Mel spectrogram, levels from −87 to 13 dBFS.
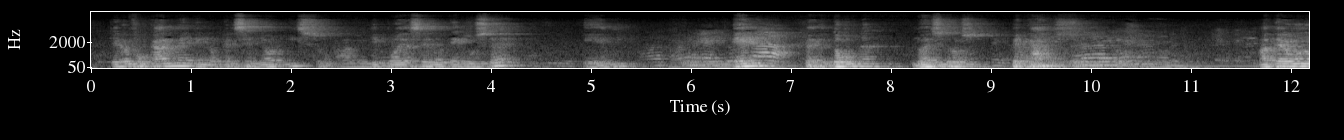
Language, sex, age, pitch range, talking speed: English, male, 40-59, 120-170 Hz, 105 wpm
